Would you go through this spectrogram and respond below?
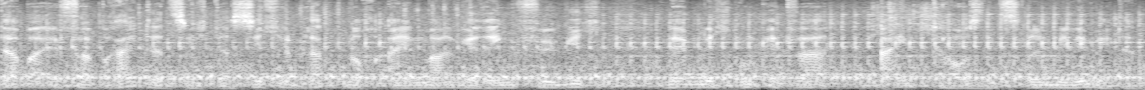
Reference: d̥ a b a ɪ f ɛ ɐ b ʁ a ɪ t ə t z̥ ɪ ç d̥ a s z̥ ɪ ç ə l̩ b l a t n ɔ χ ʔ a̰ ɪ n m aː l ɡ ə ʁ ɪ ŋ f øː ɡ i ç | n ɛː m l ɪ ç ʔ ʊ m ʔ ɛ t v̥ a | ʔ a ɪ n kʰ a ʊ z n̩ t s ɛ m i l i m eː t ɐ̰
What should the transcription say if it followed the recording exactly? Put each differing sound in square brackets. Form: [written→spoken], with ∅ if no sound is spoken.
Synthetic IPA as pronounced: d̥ a b a ɪ f ɛ ɐ b ʁ a ɪ t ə t z̥ ɪ ç d̥ a s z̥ ɪ ç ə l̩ b l a t n ɔ χ ʔ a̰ ɪ n m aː l ɡ ə ʁ ɪ ŋ f [øː→yː] ɡ [i→ɪ] ç | n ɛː m l ɪ ç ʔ ʊ m ʔ ɛ t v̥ a | ʔ a ɪ n [kʰ→tʰ] a ʊ z n̩ t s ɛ m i l i m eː t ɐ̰

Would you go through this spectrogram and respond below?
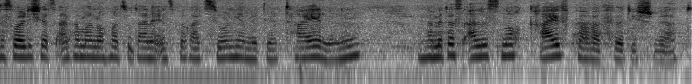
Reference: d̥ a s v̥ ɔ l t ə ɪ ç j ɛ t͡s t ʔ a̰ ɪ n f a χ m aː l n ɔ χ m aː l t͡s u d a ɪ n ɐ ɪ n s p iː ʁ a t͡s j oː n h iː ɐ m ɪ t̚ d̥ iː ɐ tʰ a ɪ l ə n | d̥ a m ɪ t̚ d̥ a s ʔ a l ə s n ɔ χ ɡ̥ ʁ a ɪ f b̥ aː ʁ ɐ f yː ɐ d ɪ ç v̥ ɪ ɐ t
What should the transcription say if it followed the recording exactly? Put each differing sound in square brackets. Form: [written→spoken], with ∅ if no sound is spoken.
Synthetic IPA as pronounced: d̥ a s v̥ ɔ l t ə ɪ ç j ɛ t͡s t ʔ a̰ ɪ n f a χ m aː l n ɔ χ m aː l t͡s u d a ɪ n ɐ ɪ n s p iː ʁ a t͡s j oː n h iː ɐ m ɪ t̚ d̥ iː ɐ tʰ a ɪ l ə n | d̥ a m ɪ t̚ d̥ a s ʔ a l ə s n ɔ χ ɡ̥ ʁ a ɪ f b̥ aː ʁ ɐ f yː ɐ d ɪ ç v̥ ɪ ɐ t

